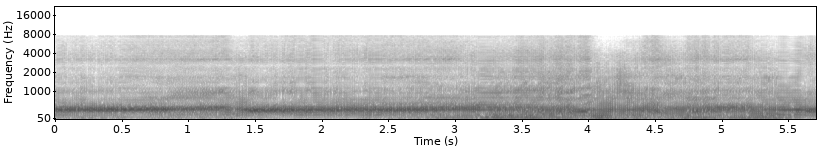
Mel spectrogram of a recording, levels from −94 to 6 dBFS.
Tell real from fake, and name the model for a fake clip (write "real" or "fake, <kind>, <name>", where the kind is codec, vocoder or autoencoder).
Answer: fake, vocoder, WaveNeXt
